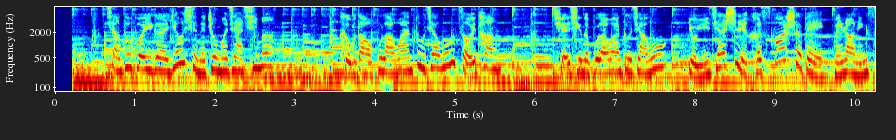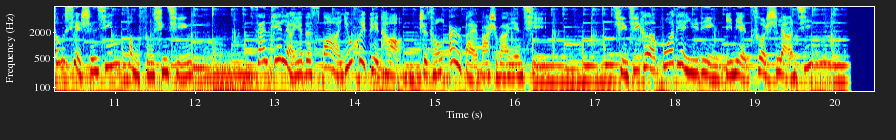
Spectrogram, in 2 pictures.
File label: Mandarin, zh-simplified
